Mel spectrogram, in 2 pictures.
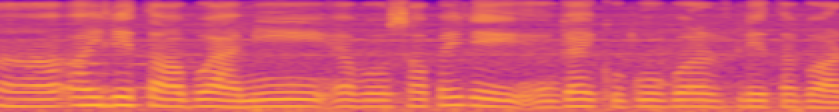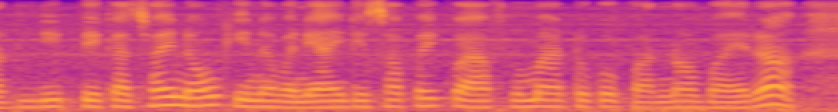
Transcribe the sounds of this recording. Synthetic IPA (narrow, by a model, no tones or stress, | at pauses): ɦilet̪ʌːbʌɦamiʌbʌsʌbʌjleɡajkoɡobʌrlet̪ʌɡʱʌrlipekat͡sʰʌjnʌw̃kinʌbʱʌneaĩlesʌbʌjkoapʰnumaʈokoɡʱʌrnʌbʱʌeɾʌ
